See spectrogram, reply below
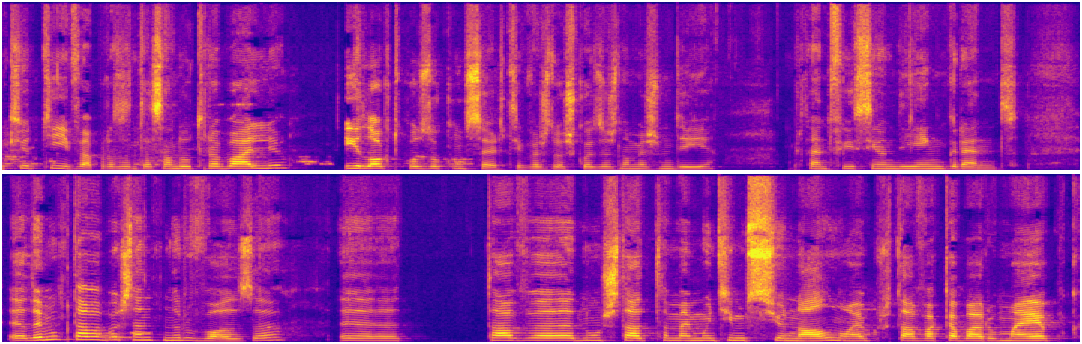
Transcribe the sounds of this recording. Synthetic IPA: kewt̪ivaːpɾɨzẽnt̪ɐsɐ̃w̃d̪ut̪ɾɐβaʎuilˠɔɣd̪ɨpojzukõseɾt̪t̪ːivɐʒd̪uɐʃkojzɐʒnumeʒmud̪iɐ | puɾt̪ɐ̃nt̪fujɐsĩũd̪iɐĩɡɾɐ̃nd̪ɛlˠẽmbɾumkt̪avɐβɐʃt̪ɐ̃nt̪nɨɾvɔzɐ | ɛ | t̪avɐnũʃt̪aðjut̪ɐmɐ̃j̃mũj̃t̪imusiunalˠnɐ̃w̃ɛpuɾkt̪avakɐβaɾumɐɛpu̥kɐ

